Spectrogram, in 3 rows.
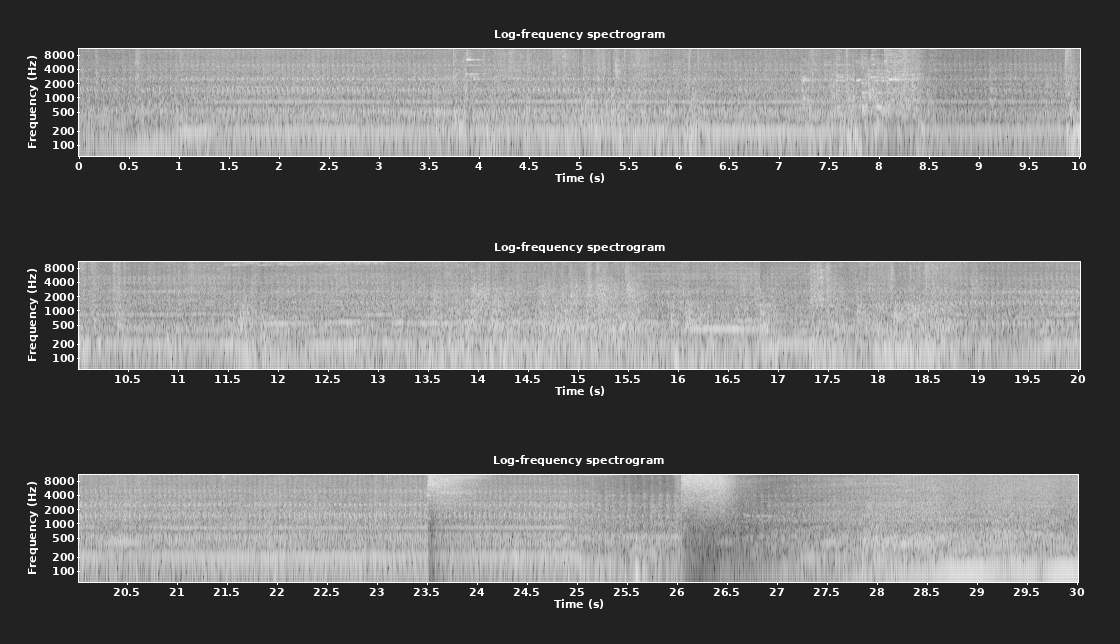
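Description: Natural-gas engine of an Autocar ACX garbage truck with a Labrie Expert 2000 side-load body, held at a steady raised speed in two long spells, as when running the body's hydraulics. Between the spells, recycling clatters as a cart is tipped into the hopper. Short air hisses are heard, the loudest a sharp air-brake release near the end, and then the engine pulls the truck away.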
